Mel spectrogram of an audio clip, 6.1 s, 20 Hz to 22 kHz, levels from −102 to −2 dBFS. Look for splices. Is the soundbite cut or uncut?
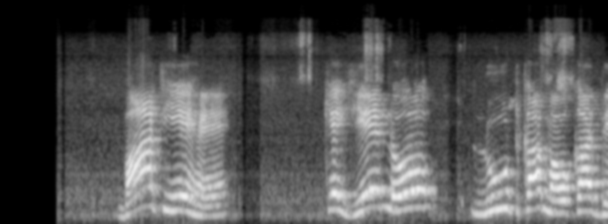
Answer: uncut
